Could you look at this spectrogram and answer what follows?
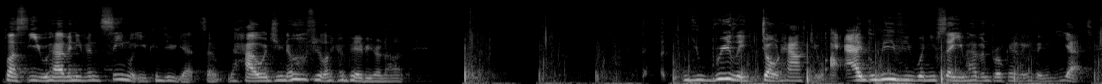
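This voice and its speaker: A woman's voice: on the low side, quick pace, few pauses, husky. A woman playing a casual, reassuring vampire guide in an audio roleplay, talking informally to the listener as a mentor to a newcomer. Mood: teasing, defensive. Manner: chatty, informal, self-correcting, reassuring.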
